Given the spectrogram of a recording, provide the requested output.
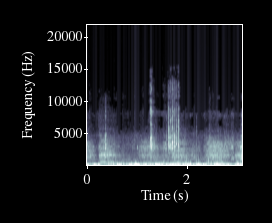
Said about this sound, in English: All I've got to do now is release the spring clamps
